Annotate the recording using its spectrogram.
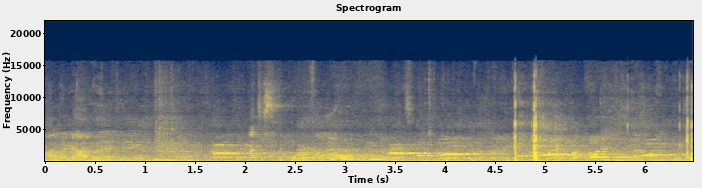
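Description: People's voices in a large, echoing indoor hall, with one sharp knock a little before the end.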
